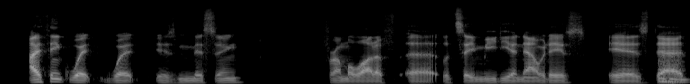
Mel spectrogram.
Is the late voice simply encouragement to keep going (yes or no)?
yes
